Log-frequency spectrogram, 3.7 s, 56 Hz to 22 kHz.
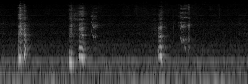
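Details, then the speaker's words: Staged sleepover role-play: a young woman trying to fall asleep has about four short, abrupt hiccups with small voiced gulps, irregularly spaced, over faint room hum; she has had hiccups off and on for about 15–20 minutes and is being tickled. "I'm really trying to fall asleep but I can't can't do to these hiccups hiccups excuse me I've had them for about I've had them off and on for about 15 20. minutes Maybe"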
